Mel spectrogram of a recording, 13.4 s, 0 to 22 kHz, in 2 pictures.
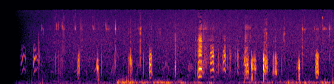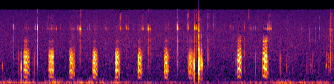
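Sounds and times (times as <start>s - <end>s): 
meerkat chirping calls: 0.4s - 3.2s, 3.8s - 6.4s, 7.0s - 10.8s, 11.4s - 12.1s.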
